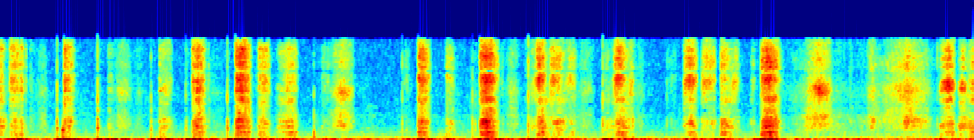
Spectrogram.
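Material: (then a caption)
Paper. A wooden graphite pencil is drawn across a fresh white paper sheet clipped to a flat clipboard on a desk while writing. Quick scratchy strokes come in bright, papery bursts over a low, soft rumble, with short pauses between the marks.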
